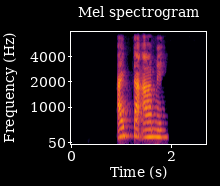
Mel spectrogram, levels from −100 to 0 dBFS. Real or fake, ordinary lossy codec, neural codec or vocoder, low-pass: real; Opus, 64 kbps; none; 7.2 kHz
